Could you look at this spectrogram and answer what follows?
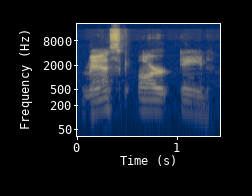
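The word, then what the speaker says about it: Masquerain: Just remember it. Mask Rain.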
